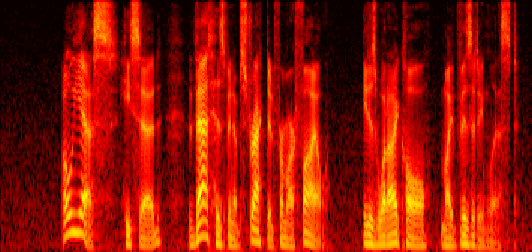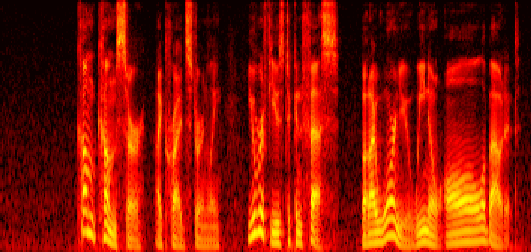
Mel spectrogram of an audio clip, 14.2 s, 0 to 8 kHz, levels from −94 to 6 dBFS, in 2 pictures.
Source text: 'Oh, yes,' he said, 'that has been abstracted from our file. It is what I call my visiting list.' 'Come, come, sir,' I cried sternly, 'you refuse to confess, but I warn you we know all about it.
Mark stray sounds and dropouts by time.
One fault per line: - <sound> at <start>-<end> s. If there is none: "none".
none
